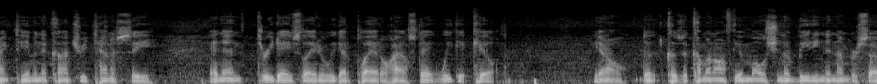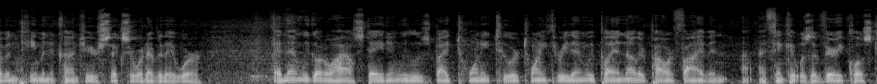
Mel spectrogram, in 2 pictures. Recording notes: live from RJs Pub in Rochester Hills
